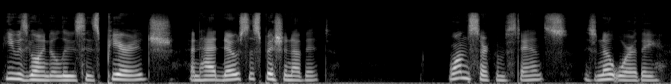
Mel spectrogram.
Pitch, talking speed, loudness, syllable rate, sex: 215 Hz, 150 wpm, -18 LUFS, 5.4 syllables/s, female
